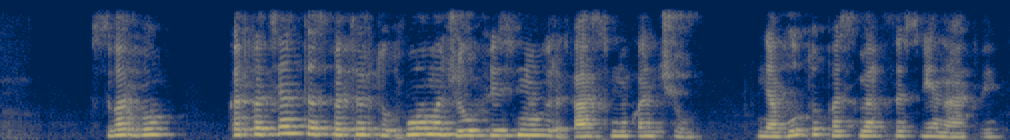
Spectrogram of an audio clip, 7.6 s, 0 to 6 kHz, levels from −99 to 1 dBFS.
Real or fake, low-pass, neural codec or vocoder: fake; 5.4 kHz; codec, 16 kHz, 8 kbps, FreqCodec, smaller model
